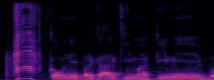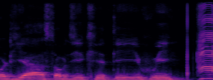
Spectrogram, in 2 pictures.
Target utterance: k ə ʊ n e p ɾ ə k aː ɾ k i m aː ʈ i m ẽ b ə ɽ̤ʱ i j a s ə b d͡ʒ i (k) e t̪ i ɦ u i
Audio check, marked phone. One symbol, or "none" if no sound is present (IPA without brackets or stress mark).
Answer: kʰ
